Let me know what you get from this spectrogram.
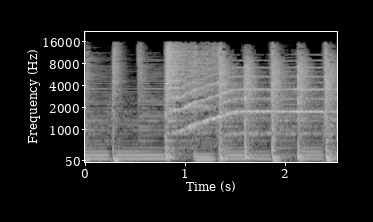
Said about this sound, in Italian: E in mezzo al rumore delle sirene arrivano Adone e Disma dal niente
